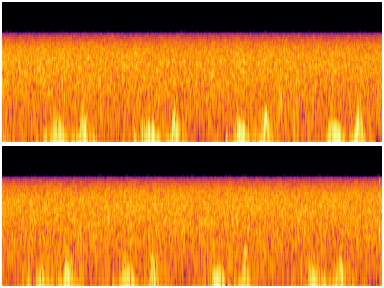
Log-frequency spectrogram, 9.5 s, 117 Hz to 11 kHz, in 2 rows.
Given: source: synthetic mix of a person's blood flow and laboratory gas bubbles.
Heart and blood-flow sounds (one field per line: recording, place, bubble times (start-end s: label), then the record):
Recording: Doppler ultrasound of blood flow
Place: precordium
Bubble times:
3.22-3.32 s: bubbles
3.40-3.75 s: bubbles
9.43-9.51 s: bubbles
From the record:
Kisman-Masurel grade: 123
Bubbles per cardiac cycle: 1 to 2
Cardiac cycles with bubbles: 10 to 50%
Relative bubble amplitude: loud (0.450 to 0.775)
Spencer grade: 2 (many but less than half of the cardiac periods contain bubble signals, singularly or in groups)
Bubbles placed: only in the low amplitude regions of the cardiac cycle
